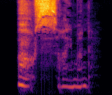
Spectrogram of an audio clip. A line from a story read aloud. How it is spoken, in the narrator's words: she sighed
